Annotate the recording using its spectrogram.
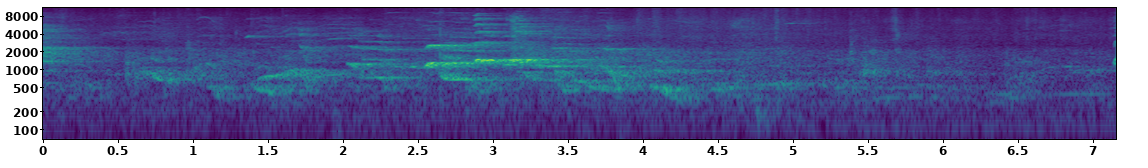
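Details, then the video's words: Litter of six-week-old German Shorthaired Pointer puppies, several overlapping high whines and yips with rising and falling pitch, loudest burst in the middle, a sharp knock at the very end. "German Shorthaired Pointers Sevens Litter at 6 Weeks old"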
